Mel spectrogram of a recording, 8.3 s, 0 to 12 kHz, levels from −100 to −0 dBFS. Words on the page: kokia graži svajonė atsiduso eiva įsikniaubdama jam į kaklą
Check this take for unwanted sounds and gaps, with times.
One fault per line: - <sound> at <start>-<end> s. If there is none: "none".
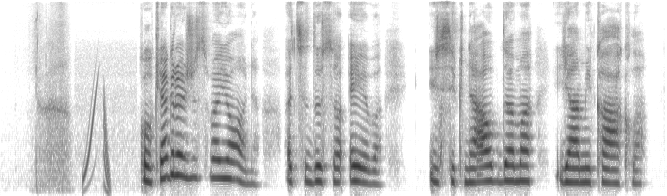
- chirp at 1.0-1.4 s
